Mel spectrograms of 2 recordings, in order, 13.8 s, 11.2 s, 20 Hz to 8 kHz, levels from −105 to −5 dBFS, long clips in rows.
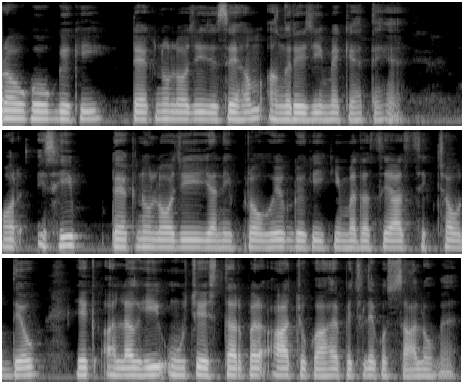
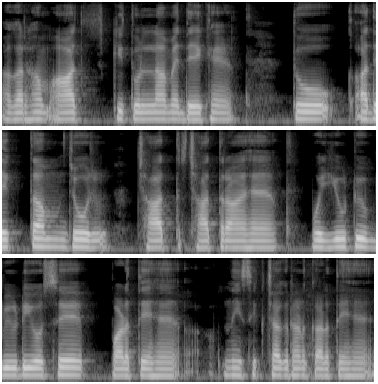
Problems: background sounds at intervals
